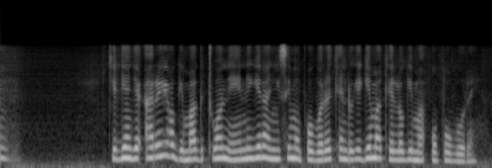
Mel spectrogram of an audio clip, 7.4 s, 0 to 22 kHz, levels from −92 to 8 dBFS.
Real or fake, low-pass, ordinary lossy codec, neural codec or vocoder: fake; 7.2 kHz; none; codec, 16 kHz, about 1 kbps, DyCAST, with the encoder's durations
